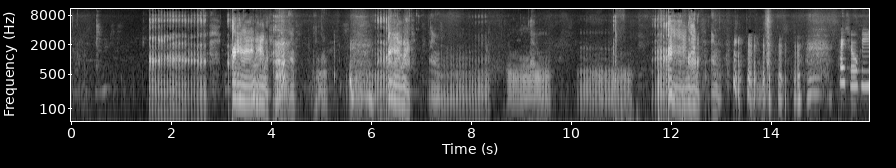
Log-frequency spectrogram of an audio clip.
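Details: A female Italian Greyhound growls in harsh, throaty bursts that rise into snarling yelps, with a person speaking nearby.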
